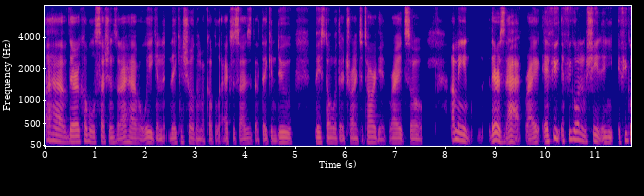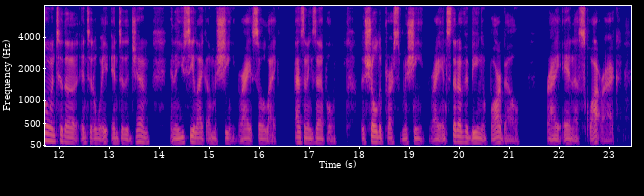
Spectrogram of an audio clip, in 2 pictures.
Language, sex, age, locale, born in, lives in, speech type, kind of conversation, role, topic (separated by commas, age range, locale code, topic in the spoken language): English, male, 25-29, en-US, United States, United States, conversation, unstructured, none, Why do some gyms feel unwelcoming to beginners?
